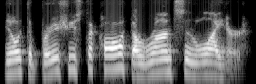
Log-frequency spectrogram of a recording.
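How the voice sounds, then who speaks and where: Speaking at a quick pace in a voice on the high side, a man from Connecticut, USA, delivers an emphatic public library history lecture full of rhetorical questions, dates and figures. It takes place in a library meeting room, with no room sound on the recording.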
